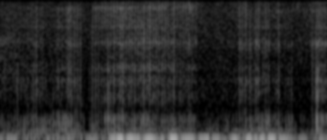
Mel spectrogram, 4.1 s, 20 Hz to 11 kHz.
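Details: A male pet cat purrs under chin scratches at dawn in the Cotswolds, recorded with a Tascam DR-07X; thick low rumble in uneven surges, briefly dipping near the middle, with light handling noise.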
